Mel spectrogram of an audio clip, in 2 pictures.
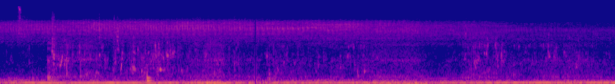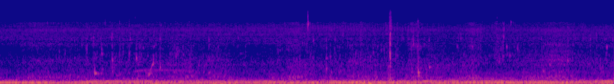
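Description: Kayak paddle dipping and dripping in calm water, with small clicks and splashes, over a steady low hum that rises in pitch about nine seconds in.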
